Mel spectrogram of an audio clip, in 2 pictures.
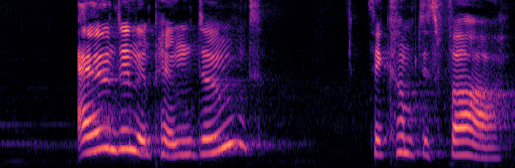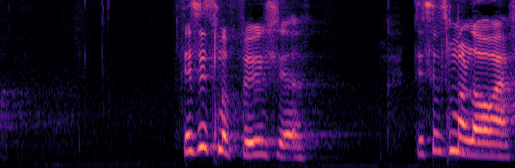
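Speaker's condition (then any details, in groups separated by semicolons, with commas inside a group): Down syndrome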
